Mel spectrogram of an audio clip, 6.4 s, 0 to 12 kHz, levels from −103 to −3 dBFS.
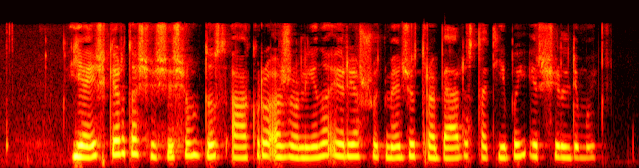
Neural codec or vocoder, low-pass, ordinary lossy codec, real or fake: none; 7.2 kHz; AAC, 48 kbps; real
